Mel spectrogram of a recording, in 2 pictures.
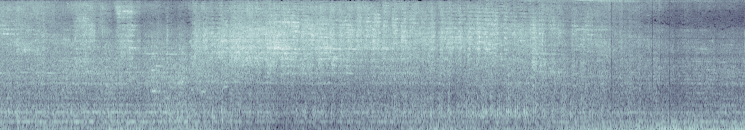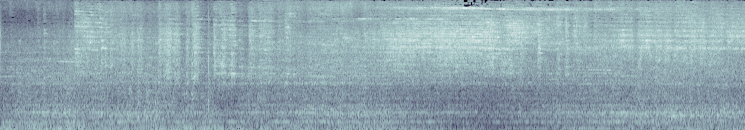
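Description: Open-top coal cars of a BNSF freight train rolling past close by, their wheels clattering over the rail with a steady tone running underneath.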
